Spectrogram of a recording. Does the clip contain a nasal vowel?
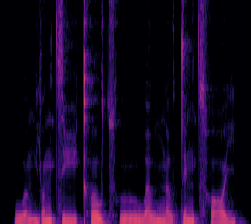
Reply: no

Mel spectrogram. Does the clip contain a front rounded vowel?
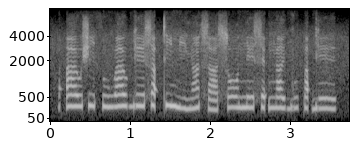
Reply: no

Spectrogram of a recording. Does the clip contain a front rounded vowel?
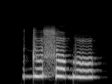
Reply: no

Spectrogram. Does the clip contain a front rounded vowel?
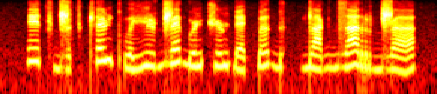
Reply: no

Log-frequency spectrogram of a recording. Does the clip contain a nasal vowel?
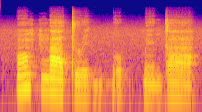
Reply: yes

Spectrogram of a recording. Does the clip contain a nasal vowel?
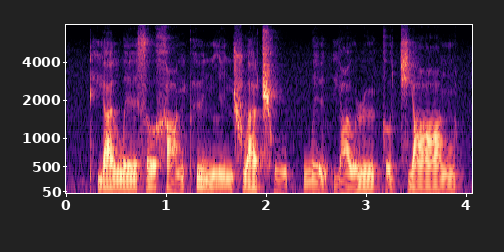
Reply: no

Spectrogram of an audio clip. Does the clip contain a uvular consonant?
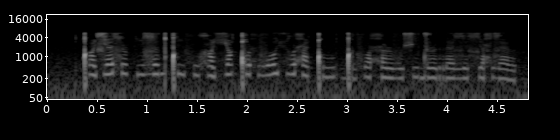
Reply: no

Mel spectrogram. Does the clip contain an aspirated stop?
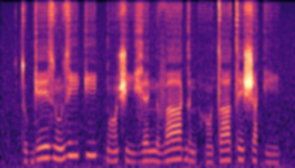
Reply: no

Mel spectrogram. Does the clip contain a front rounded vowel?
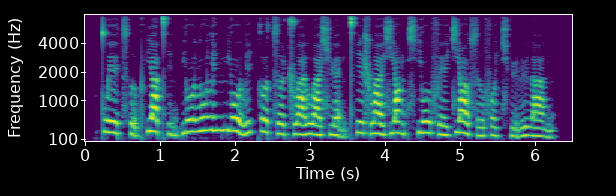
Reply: yes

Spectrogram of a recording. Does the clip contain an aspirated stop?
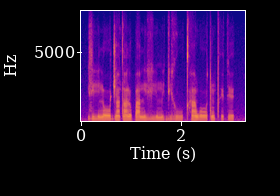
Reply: yes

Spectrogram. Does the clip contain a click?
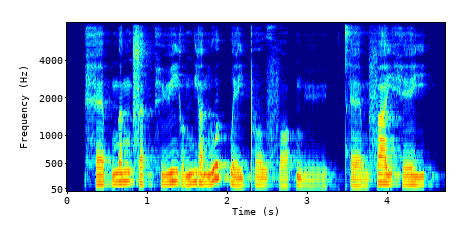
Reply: no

